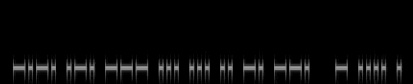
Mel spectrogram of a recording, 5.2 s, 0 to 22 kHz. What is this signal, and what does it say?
Morse code, heard as a keyed tone, about 25 wpm, 700 Hz. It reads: CROSSING THE
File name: practice / 25wpm / Difficult Sentences with Hints - 25wpm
